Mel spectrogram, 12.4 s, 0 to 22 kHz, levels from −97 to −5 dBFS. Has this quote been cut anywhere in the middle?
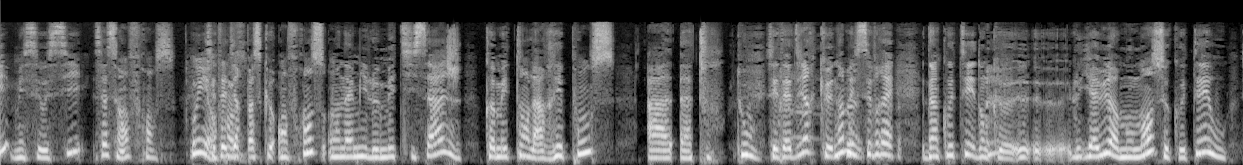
no; 0 cuts

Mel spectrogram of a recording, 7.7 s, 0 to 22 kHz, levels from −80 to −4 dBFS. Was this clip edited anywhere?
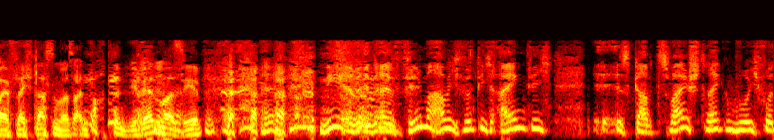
no; 0 cuts

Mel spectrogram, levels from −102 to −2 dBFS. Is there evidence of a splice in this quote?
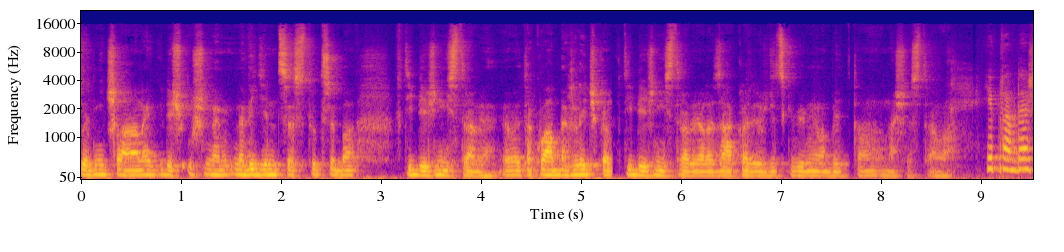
yes; 2 cuts; at 5.3 s, 7.7 s

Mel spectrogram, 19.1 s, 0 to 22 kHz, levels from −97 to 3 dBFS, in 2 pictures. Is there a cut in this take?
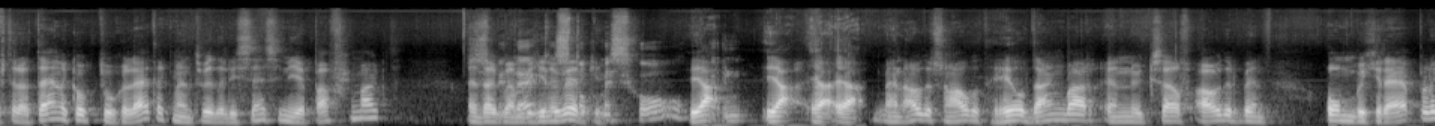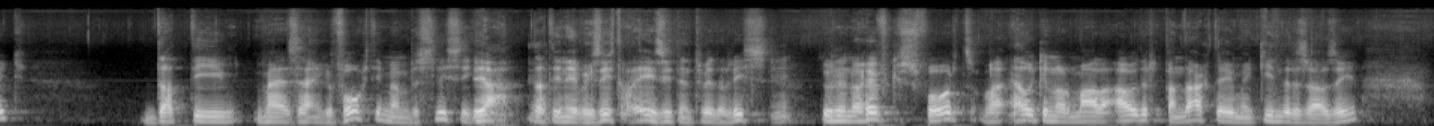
yes; 3 cuts; at 5.8 s, 12.7 s, 17.3 s

